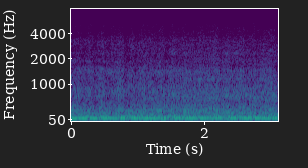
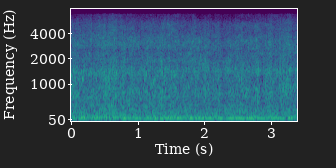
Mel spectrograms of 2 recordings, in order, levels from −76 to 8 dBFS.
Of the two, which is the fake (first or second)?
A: second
